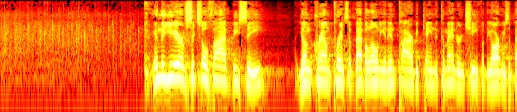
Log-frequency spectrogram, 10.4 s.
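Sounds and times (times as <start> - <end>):
audience clapping hands: 0.0 - 3.3
speech: 2.9 - 5.4, 6.0 - 10.3.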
